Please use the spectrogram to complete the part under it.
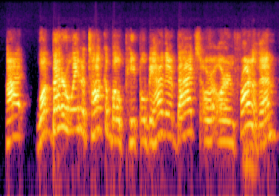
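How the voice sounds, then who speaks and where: A man's voice: very high voice, moderate pace, gravelly, a bit bright, dull audio. A man giving his opinions in a casual podcast chat, with hedges and fillers. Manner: opinionated, hedging, many fillers. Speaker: podcast host.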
